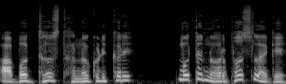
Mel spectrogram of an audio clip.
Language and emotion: Odia, fearful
